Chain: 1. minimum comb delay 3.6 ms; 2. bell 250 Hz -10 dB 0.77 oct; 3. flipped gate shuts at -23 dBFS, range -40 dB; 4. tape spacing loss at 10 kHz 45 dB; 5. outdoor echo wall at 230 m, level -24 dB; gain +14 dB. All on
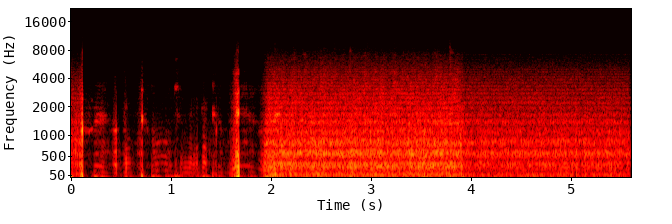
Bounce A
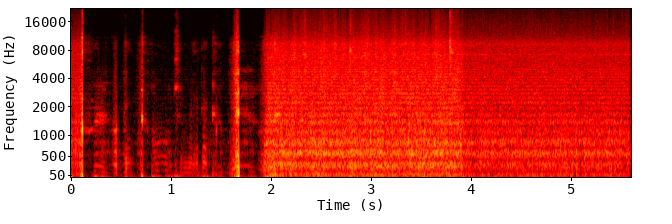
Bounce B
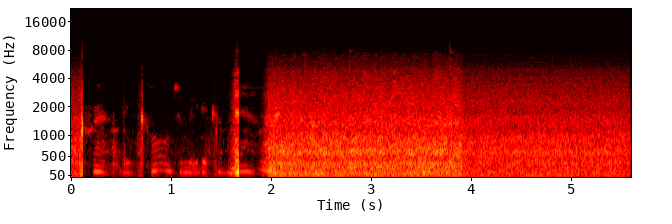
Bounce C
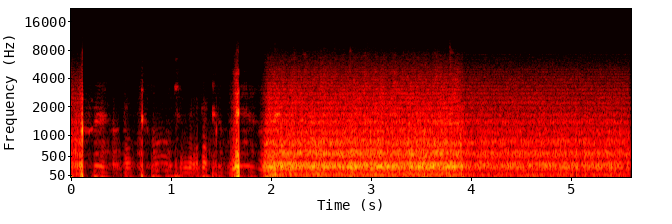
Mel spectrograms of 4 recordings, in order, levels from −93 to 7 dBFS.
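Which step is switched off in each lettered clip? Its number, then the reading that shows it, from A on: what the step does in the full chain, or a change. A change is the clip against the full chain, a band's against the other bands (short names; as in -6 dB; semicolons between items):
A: 4, 4 kHz band +14.0 dB; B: 1, 125 Hz band +7.5 dB; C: 2, 250 Hz band +7.5 dB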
